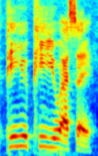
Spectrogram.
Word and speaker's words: pupusa: PUPUSA? Is that how you say it? I want some now, man. Yes, PUPUSA.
